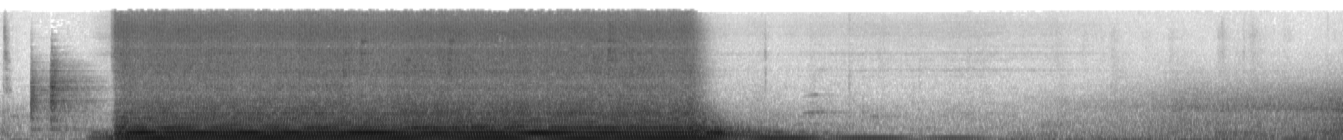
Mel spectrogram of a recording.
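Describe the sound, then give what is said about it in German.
A miner's powerful rock drill in a Swiss mine roars loud and steady for about six seconds, a harsh mechanical grinding with a deep motor hum, then cuts off abruptly, leaving a low rumble and quiet background. “Der Mineur ist immer am Bohren.”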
